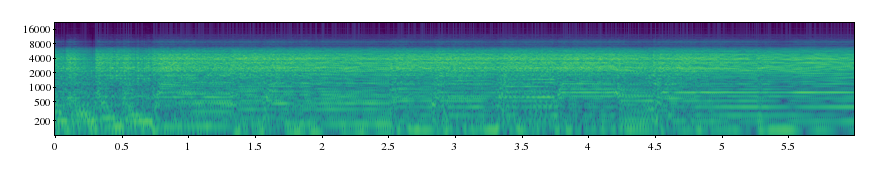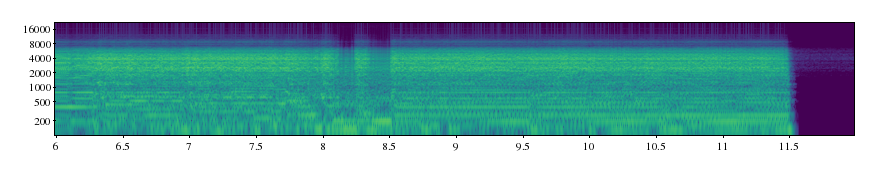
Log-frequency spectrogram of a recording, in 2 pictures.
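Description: Electric guitar played through a Twinote Boogie distortion pedal, a loud, thick overdriven tone with sustained chords and riffs running continuously for about eleven seconds before stopping abruptly.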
